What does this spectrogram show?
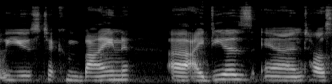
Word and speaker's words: et: each other so there are only three of them and you already know the first one which is a and it is pronounced a even though it's spelled et the word is a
